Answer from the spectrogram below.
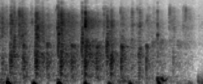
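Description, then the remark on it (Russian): A small audience applauds a team's presentation, with quick, steady claps blending together for a couple of seconds. It's fairly quiet, with no one speaking. “Аплодисменты.”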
